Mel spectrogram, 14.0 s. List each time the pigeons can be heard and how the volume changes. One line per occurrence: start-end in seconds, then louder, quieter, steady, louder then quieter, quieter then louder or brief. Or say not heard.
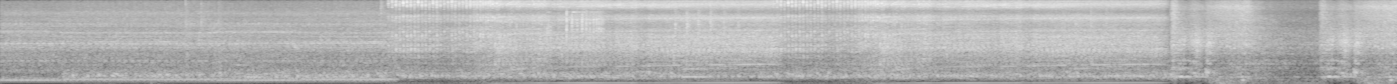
0.6-11.8 steady.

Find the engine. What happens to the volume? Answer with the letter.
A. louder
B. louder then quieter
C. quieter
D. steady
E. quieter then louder
D.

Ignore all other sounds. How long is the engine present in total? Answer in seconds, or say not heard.
14 s.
